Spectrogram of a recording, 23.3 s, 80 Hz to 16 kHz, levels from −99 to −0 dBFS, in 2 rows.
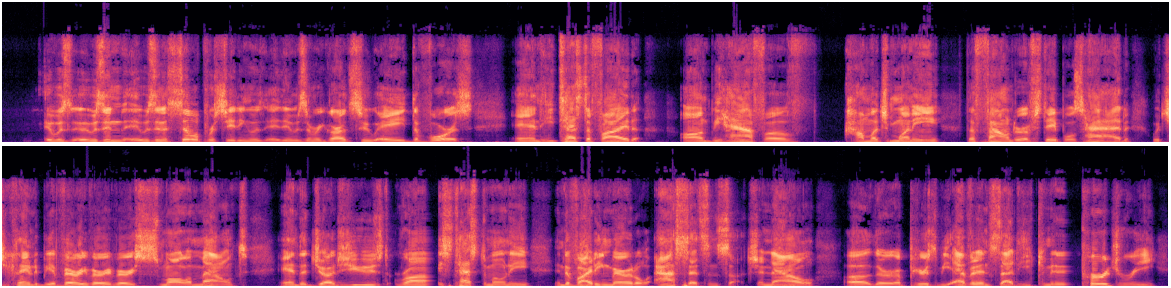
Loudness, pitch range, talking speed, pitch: -15 LUFS, 105-125 Hz, 175 wpm, 115 Hz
